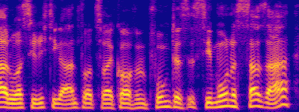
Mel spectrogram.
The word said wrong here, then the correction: Zaza: Muss man sagen, also mit Z geschrieben, vielleicht wieder Zaza ausgesprochen oder so immer.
